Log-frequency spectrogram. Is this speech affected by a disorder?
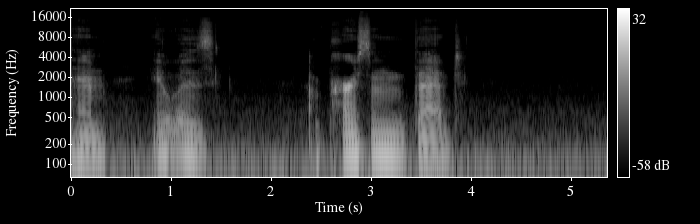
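Yes: traumatic brain injury.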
